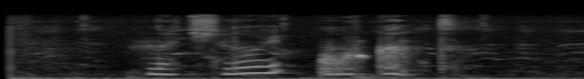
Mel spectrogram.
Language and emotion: Russian, neutral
